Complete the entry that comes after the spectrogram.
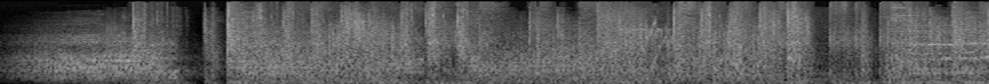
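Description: Dense, continuous volley of loud blasts from a double barrel shotgun in the video game ScourgeBringer, with booming shots, crashes and impacts layered almost without pause and one brief gap.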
